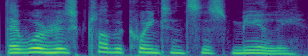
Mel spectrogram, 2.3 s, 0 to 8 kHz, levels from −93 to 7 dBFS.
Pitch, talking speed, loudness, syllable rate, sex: 175 Hz, 155 wpm, -19 LUFS, 5.6 syllables/s, male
